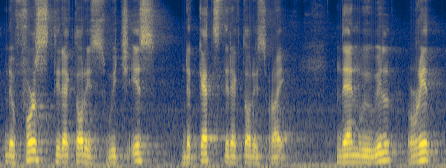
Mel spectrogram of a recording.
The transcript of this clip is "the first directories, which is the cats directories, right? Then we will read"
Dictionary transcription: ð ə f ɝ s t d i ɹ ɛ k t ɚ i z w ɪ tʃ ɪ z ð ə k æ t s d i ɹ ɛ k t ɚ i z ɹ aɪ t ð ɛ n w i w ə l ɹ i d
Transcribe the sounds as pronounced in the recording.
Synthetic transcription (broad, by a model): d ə f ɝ s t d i ɹ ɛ k t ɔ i s w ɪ tʃ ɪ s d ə k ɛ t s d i ɹ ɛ k t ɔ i s ɹ aɪ t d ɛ n w i w ə l ɹ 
